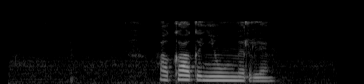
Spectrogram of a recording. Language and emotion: Russian, neutral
